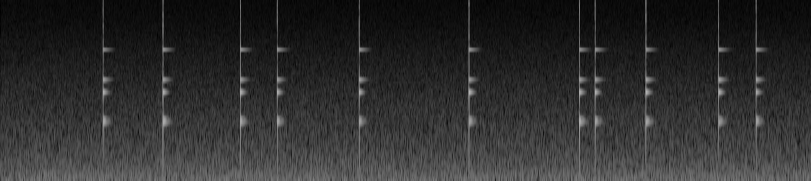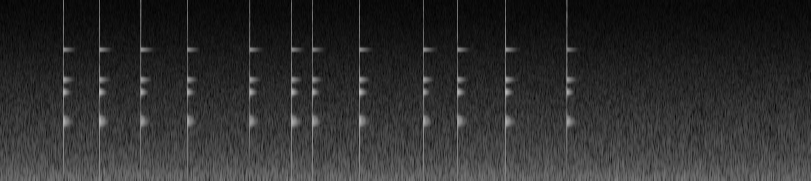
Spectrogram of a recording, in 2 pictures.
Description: Irregular taps on glass. There is no code.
